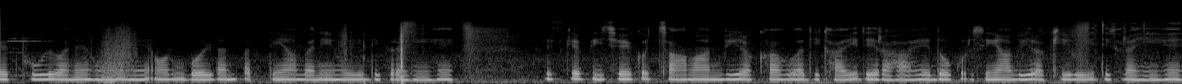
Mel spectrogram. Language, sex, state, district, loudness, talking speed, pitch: Hindi, female, Uttar Pradesh, Budaun, -26 LUFS, 160 wpm, 220 Hz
